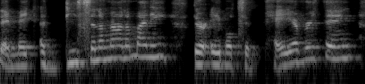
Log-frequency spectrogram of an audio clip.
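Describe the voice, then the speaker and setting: Her voice somewhat breathy, a woman rushes along at a very fast pace with very wide pitch swings. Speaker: housing advocate panelist. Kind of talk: panel presentation. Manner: hesitant, many fillers.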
